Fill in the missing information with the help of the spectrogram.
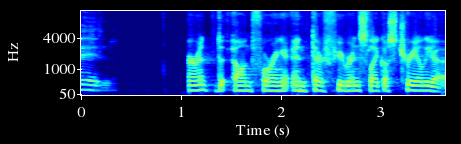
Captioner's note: speaking French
